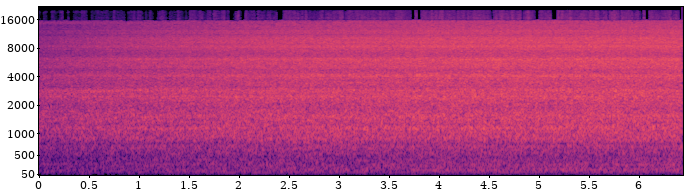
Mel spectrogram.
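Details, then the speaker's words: Nvidia GTX 980 reference card blower fan at 100% (about 4200 rpm): loud steady airy rush, even, no ticks or rattles; healthy, just noisy. "so one is one hundred percent like I told you it is around 4200 rpm"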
